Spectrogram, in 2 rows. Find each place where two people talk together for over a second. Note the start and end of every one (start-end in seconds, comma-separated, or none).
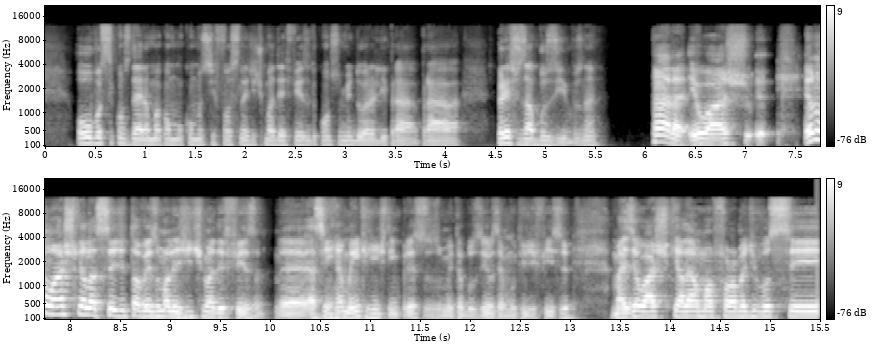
none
